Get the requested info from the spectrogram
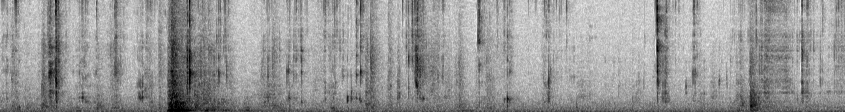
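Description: A person chewing food close to the microphone, with scattered small mouth clicks and one brief louder sound about a second in.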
